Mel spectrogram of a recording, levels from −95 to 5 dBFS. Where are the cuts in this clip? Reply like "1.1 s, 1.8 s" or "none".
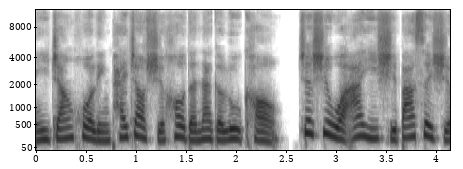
2.5 s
